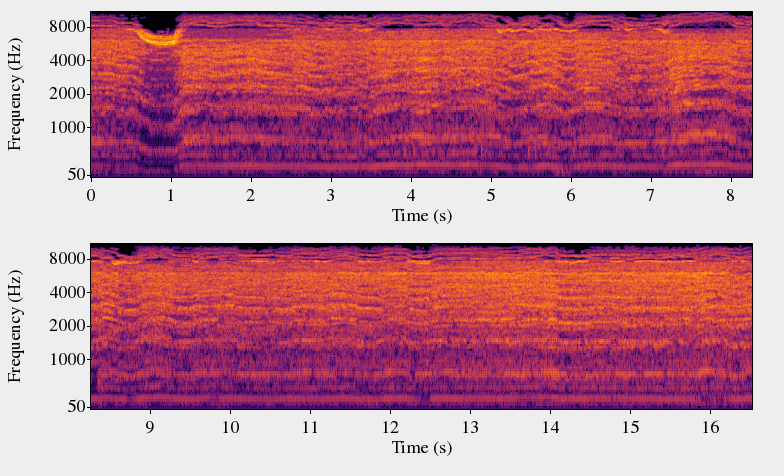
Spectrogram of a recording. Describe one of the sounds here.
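A small drone's propellers whine in a high, steady buzz that wavers in pitch as it hovers.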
